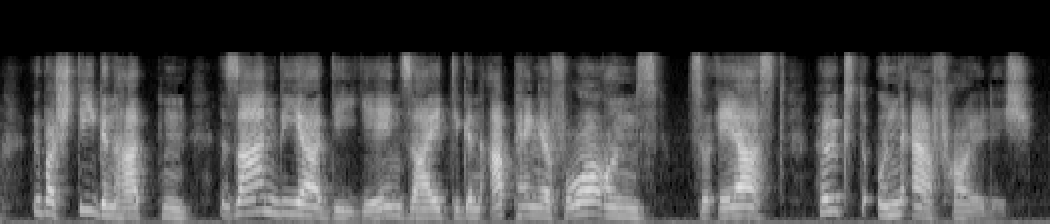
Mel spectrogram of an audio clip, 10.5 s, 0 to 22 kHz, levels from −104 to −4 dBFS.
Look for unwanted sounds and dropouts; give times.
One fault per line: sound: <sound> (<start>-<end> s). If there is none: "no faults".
no faults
